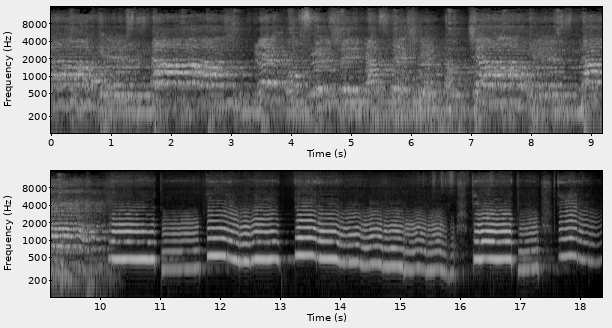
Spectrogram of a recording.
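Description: A mixed choir sings a Christmas song over a brass band. About ten seconds in, the band and choir drop out and a single voice carries on alone, unaccompanied, in short wavering phrases that slide downward.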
